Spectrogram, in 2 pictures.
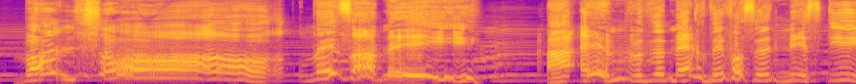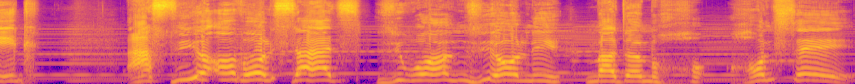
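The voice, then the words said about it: Thick gravelly French accent, loud cackle. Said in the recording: “In a thick French accent made gravelly from countless packets of Galloise ... addressed us, the audience, in a loud cackle”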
